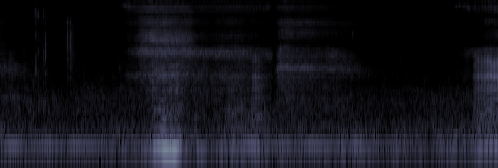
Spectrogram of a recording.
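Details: Caucasian Shepherd (ovcharka) dog sleeping in an entryway, snoring fairly tamely: low rumbling breath noise with one louder snorting snore over steady room hum; snoring.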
